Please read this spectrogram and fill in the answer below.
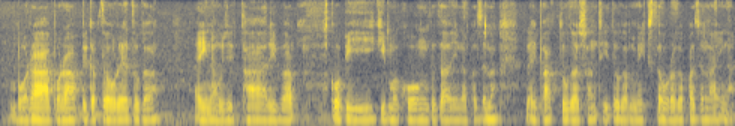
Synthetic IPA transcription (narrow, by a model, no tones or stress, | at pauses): bo̰ɾabɔɾabikʰɐp̚tɐwɾeɐduɡɐ | ɐ̰jnɐhawzik̚tʰaɾibɐ | kobiɡimɐkʰoŋdudɐːjnɐpʰazanɐ | lɐ̰jbʱa̰k̚duɡɐsantʰidṵɡɐmikstɐ̰wɾɐɡɐpʰazana̰ːjnɐ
